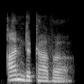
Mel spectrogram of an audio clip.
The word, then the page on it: undercover: Indian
